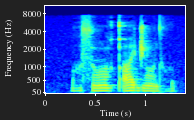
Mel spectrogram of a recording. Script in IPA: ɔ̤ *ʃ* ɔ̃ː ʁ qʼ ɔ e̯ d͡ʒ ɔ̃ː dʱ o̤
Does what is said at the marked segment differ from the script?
yes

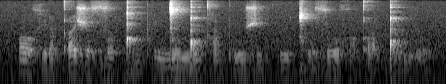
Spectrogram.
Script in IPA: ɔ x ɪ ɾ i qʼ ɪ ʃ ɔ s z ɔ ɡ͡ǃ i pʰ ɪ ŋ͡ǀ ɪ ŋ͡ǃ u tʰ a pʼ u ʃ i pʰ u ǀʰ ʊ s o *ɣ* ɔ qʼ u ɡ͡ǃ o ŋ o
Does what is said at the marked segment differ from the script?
yes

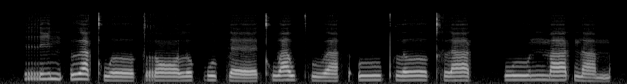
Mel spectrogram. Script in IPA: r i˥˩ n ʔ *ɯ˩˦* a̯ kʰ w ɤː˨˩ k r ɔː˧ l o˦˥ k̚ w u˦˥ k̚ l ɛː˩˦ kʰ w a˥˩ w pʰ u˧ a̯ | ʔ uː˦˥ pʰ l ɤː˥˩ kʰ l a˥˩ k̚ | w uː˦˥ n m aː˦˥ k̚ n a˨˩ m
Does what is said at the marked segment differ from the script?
yes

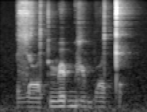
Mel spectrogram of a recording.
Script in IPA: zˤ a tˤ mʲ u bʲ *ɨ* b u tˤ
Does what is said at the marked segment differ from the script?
no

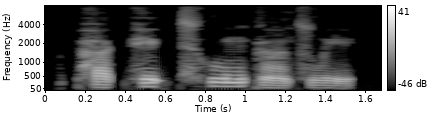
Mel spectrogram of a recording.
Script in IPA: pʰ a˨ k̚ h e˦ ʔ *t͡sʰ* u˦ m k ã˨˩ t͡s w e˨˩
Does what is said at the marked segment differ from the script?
no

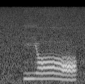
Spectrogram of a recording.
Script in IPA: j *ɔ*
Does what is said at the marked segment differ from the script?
no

